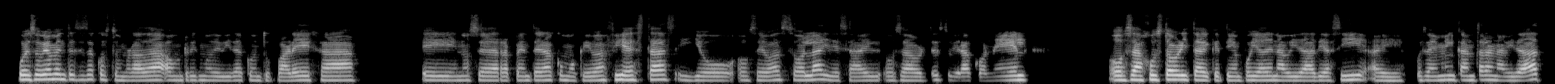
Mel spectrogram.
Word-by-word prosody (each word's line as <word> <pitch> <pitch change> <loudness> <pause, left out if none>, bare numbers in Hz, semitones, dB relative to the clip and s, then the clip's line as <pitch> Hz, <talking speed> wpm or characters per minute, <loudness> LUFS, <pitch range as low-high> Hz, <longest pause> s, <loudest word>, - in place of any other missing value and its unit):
pues, 220 -1 +4
obviamente, 230 0 +5
estás 210 0 -5
acostumbrada 195 -3 0
a 195 - 0
un 195 0 -5
ritmo 195 0 -5
de 185 -1 -5
vida 185 +1 -4
con 190 0 -7
tu - - -10
pareja. 195 +1 0 0.6
Eh, 195 -1 -2
no 195 0 -5
sé, 195 - -6
de 190 -1 +1
repente 190 +1 -3
era 200 +1 +2
como 195 -2 -5
que 185 - -6
iba 190 +1 0
a 200 - -1
fiestas, 220 +1 +3
y 195 -3 -7
yo, 185 -1 -3
o 195 0 -7
sea, 190 0 -5
iba 200 +2 -1
sola, 210 +2 +1
y - - -1
decía: 185 -1 -6
"Ay, 185 +1 -4
o 190 0 -8
sea, 185 0 -2
ahorita 180 +2 -5
estuviera 185 -3 -4
con 175 -1 -11
él". 200 +2 +2 0.8
O 205 0 +4
sea, 205 0 +7
justo 215 +1 +4
ahorita, 215 -2 +6
de 195 -1 +3
qué 185 - -4
tiempo 185 0 -3
ya 195 -1 +2
de 195 0 +1
Navidad, 185 -1 0
y 185 - 0
así. 205 +4 0
Ay, 175 -1 -3
pues, 195 - -7
a 195 - -1
mí 190 - -3
me 200 +2 0
encanta 200 0 -1
la 210 0 +2
Navidad. 185 +4 +2
195 Hz, 225 wpm, -19 LUFS, 185-205 Hz, 0.8 s, sea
